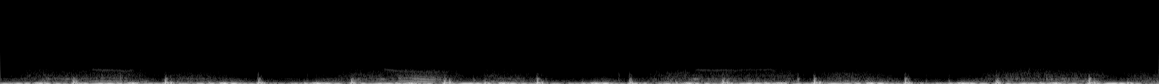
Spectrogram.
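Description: Regular heartbeat about 65 a minute with slow breath sounds rising and falling behind it: a normal resting heartbeat.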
